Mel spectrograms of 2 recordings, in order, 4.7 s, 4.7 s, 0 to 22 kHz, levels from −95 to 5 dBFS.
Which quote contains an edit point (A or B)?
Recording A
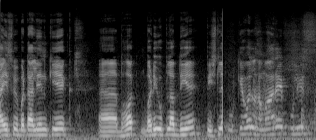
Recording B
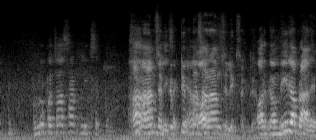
A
